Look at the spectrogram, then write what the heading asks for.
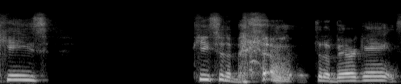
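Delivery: choked up, emotion welling. Speaker reading a listener's question about the Bears game, choked up. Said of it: "I'm choked up a little bit".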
